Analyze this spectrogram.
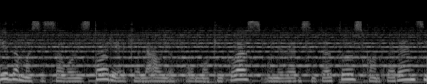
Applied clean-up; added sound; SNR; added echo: none; Bowed string instrument; 1 dB; none.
